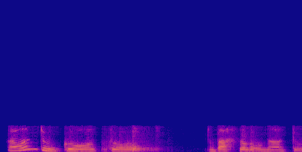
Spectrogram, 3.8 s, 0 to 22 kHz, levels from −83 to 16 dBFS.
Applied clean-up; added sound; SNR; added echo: neural mask model RNNoise.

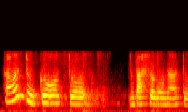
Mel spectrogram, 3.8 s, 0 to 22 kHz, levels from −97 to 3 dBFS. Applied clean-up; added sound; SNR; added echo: neural separator model SepFormer DNS4.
